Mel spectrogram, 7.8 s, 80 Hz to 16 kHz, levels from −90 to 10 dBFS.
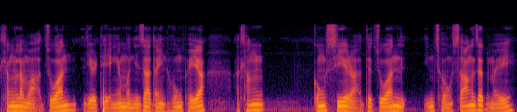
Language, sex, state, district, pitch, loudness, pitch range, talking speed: Mizo, male, Mizoram, Aizawl, 110 Hz, -20 LUFS, 100-125 Hz, 160 wpm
